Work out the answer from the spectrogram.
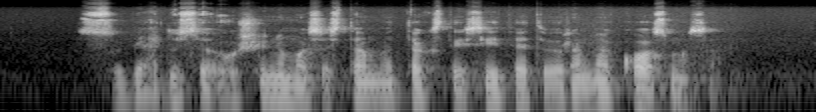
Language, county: Lithuanian, Tauragė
